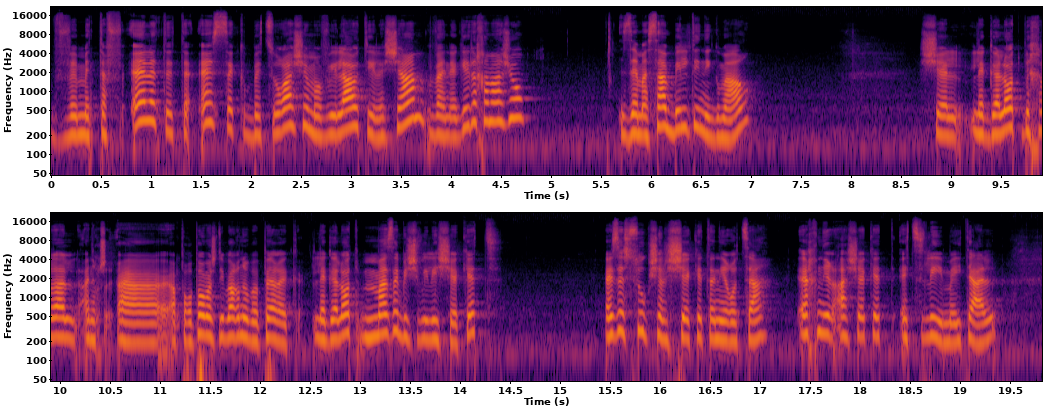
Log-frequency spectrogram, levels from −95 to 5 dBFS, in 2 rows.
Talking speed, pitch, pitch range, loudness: 120 wpm, 230 Hz, 200-260 Hz, -28 LUFS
